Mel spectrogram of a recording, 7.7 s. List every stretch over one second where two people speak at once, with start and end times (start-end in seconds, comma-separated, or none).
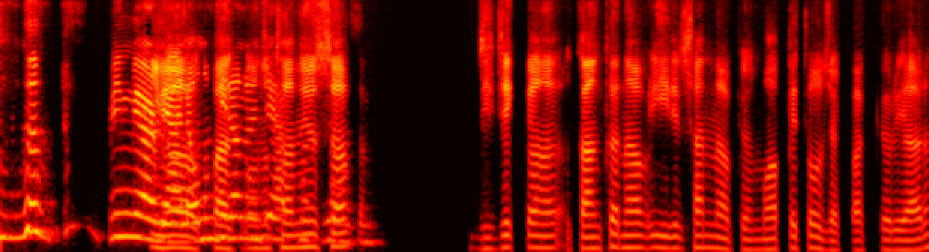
1.2-2.9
